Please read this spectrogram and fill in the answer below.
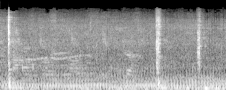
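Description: Two sharp knocks about a second and a half apart as a steel digging bar is jabbed into the soil and roots around a tree stump, over a low steady hum.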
